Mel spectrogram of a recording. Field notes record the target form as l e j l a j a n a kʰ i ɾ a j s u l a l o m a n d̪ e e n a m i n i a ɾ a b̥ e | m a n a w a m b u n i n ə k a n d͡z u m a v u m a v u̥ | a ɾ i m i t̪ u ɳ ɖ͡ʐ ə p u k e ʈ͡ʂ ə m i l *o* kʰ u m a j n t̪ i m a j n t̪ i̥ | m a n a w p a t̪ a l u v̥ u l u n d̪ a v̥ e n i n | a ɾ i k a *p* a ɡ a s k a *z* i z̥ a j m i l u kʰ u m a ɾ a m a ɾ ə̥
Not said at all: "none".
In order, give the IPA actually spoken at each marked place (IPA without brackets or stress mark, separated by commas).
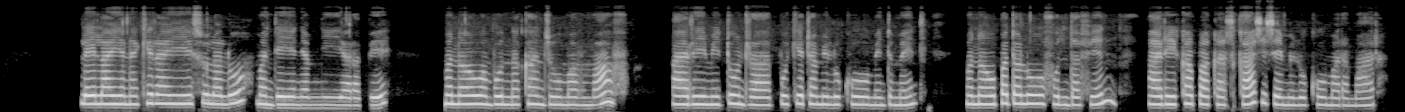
u, p, s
